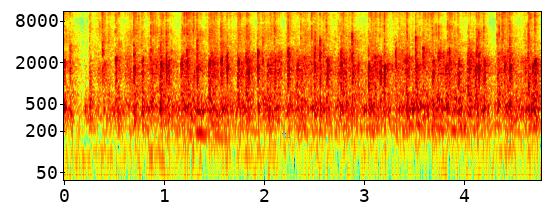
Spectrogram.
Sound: congregation claps

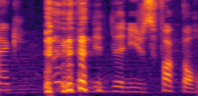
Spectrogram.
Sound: giggles

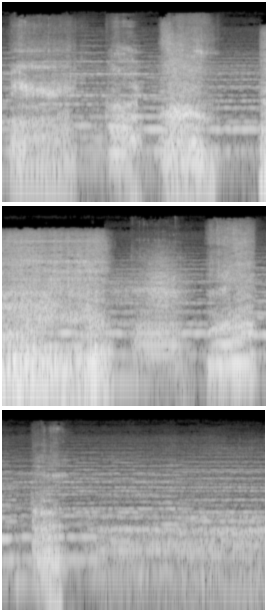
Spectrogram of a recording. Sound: metriacanthosaurus Sounds

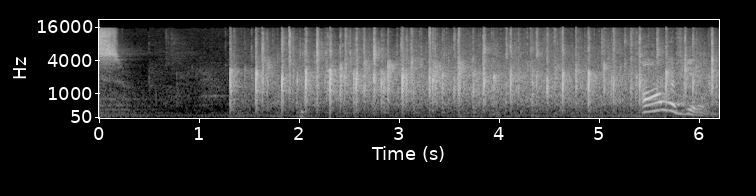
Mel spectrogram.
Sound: applause

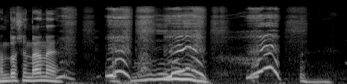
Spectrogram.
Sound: grunts

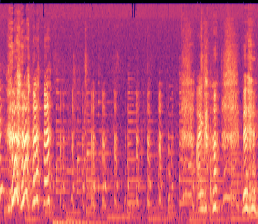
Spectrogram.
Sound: laugh

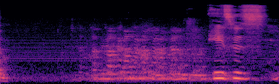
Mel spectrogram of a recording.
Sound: laughter

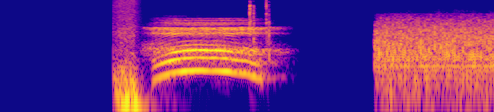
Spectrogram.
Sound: gasps

